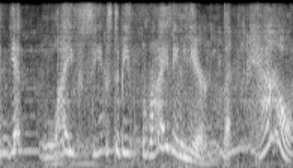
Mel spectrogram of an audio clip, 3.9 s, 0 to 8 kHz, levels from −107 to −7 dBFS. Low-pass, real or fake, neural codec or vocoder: 7.2 kHz; fake; codec, 16 kHz, 4.8 kbps, FACodec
